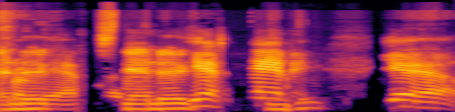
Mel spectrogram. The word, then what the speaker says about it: Standig: Brother Ben Standig, from The Athletic. Standig. Yeah, Standig. Mm-hmm. Yeah, like it's not. Dude, it doesn't. Yeah, it doesn't sound how it's spelled, but yeah.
